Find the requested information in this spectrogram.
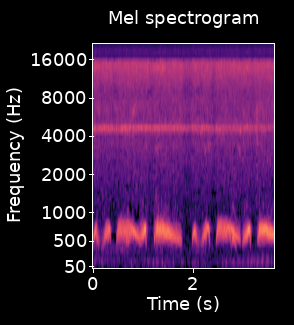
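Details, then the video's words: Close, loud spotted dove coos in a decoy fight with wild birds: short clipped notes alternating with long smooth croos in quick succession, barely pausing. "PIKAT FIGHT DENGAN BURUNG HUTAN"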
